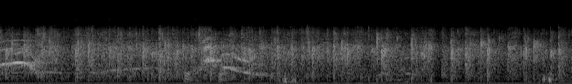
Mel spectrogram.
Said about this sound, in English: So can we please put our hands together as I welcome up Hope to the stage.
